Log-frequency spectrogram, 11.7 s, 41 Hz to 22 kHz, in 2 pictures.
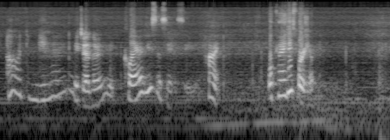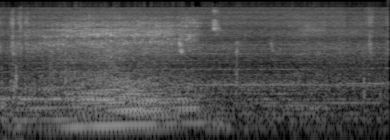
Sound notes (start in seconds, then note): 7.0 engine rumbling; 8.6 Lisa whispering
